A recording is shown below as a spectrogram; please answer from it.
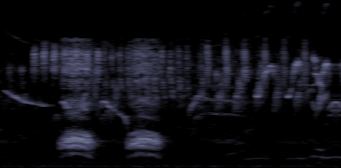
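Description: House crow giving two harsh, nasal caws about half a second apart, with faint chirps of small birds in the background.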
